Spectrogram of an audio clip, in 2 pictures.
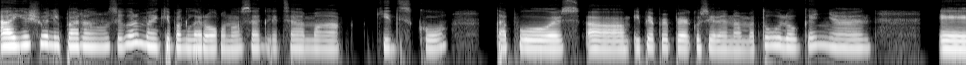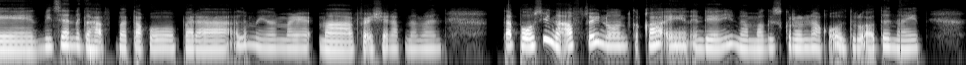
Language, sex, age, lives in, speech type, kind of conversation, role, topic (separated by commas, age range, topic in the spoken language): Filipino, female, 25-29, United States, conversation, advice, user, Paano ako makakapagpahinga nang maayos habang nasa bahay?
